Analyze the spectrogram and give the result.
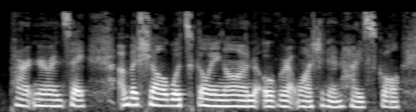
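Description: A woman speaks with a West Coast US accent. Her pitch is fairly low. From San Francisco. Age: 60s. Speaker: city politician. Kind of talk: panel discussion. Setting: stage with audience.

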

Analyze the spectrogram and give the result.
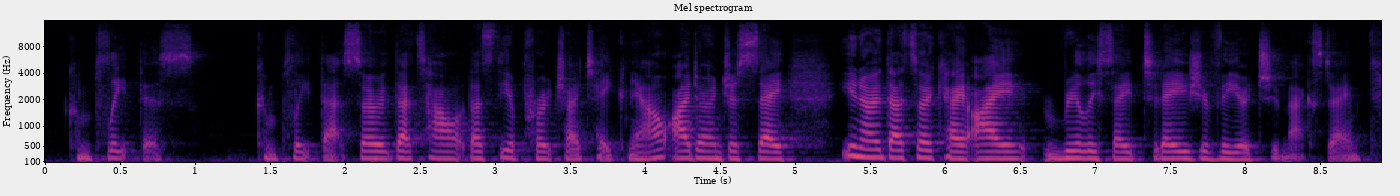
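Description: A woman's fairly low, flat, monotone voice with vocal fry and an Australian accent, at a moderate pace. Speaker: neurophysiologist and performance coach. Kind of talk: interview.

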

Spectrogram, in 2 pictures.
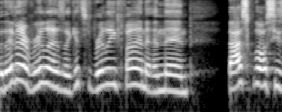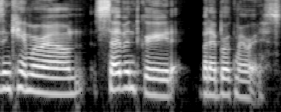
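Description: With an American accent, a woman talks at a fairly quick pace and high pitch on a very clean recording with a silent background. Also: lively intonation. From Las Vegas, Nevada. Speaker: sports photographer. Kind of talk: casual chat.

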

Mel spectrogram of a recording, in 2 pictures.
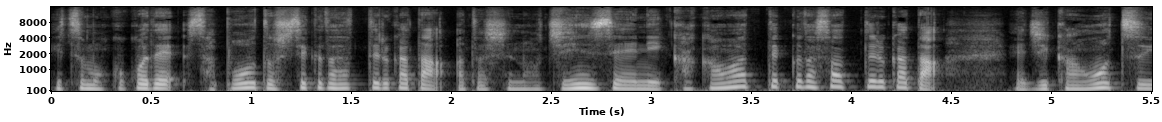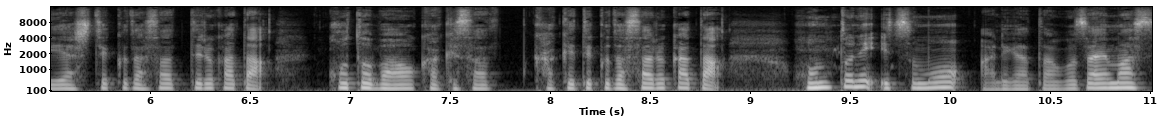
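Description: Over a very clean recording with a silent background, a woman with an unremarkable speaking voice talks at a fairly quick pace and medium pitch. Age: 40s. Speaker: self-care consultant podcaster. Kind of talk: casual monologue.

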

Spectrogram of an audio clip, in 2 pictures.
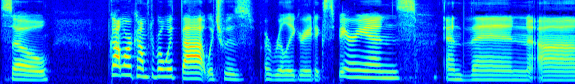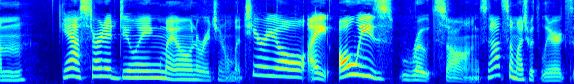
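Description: On a very clean recording with a silent background, a woman with an American accent speaks at a moderate pace, her pitch swinging very widely. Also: medium pitch for a woman. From Reno, Nevada, US West. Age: 20s. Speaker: singer, songwriter and comedian. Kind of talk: casual interview.

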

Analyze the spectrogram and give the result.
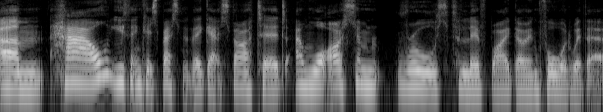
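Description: A woman with an ordinary speaking voice talks at a moderate pace and medium pitch, recorded dry and close with no echo. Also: ordinary pitch variation. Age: 30s. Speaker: podcast host and personal trainer. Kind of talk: casual chat.

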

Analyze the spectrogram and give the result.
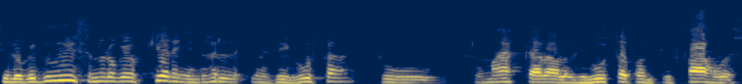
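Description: Speaking at a very fast pace, a man's fairly high voice carries a dark, mellow tone and ordinary pitch variation, dry and close with no echo. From Cuba (Havana). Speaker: caller. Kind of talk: casual chat.

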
